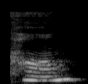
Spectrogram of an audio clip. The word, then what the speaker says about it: calm: Calm. Okay. Calm. Calm. Yeah. Okay. Just give me a second. Calm. It means um C A L M, right? Mhm. K. M. L isn't pronounced.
